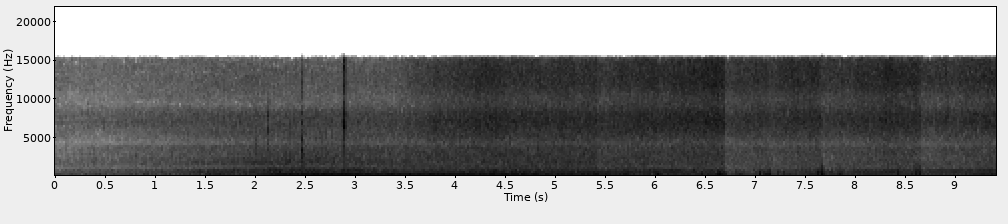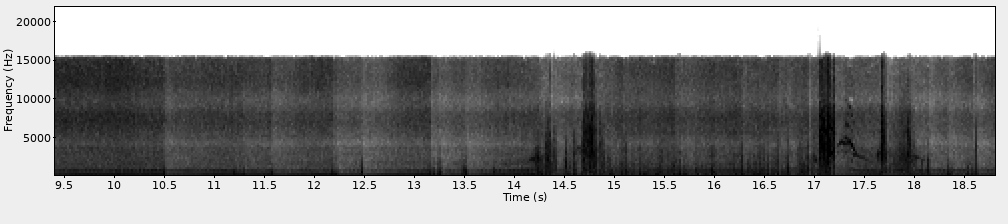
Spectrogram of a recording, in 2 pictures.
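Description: An old ski boat's engine pulling away: it builds over the first couple of seconds, then settles into a steady drone as the boat runs across the water. Wind buffets the microphone throughout, with two brief sharp bursts of noise late on.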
